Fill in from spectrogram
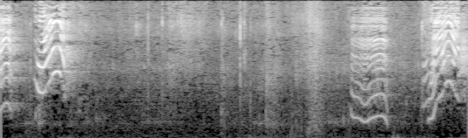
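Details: Talking pet parrot, said to say "mitthu mitthu" and "mummy"; harmonic, swooping voice-like calls at the start and end with a quiet, scratchy room in between.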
